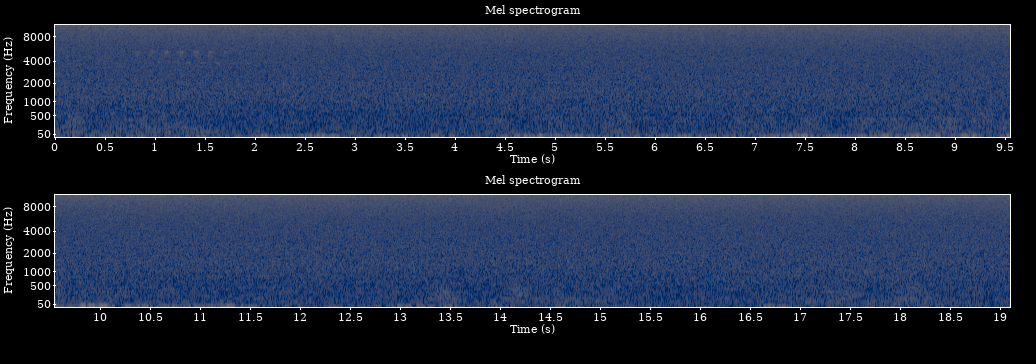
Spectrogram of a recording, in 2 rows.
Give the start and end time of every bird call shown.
0.7s-2.0s: Dark-eyed Junco (Junco hyemalis)

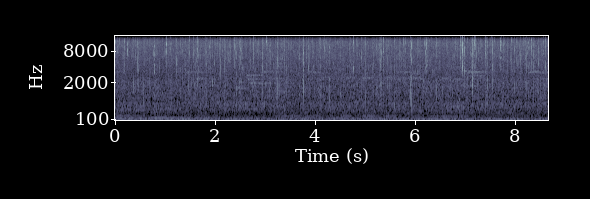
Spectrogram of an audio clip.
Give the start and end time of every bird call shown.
2.4s-3.4s: Wood Thrush (Hylocichla mustelina)

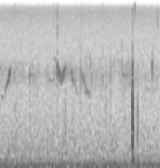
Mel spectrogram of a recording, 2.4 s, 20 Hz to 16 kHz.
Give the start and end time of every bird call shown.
0.8s-1.0s: Eurasian Skylark (Alauda arvensis)

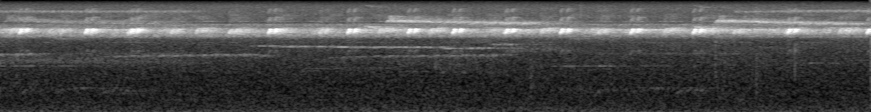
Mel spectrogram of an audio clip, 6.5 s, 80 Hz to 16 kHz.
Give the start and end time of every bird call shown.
0.0s-1.2s: Plumbeous Antbird (Myrmelastes hyperythrus)
0.0s-1.4s: Thrush-like Wren (Campylorhynchus turdinus)
0.0s-6.5s: Little Tinamou (Crypturellus soui)
0.0s-6.5s: Ruddy Pigeon (Patagioenas subvinacea)
1.7s-4.3s: Amazonian Grosbeak (Cyanoloxia rothschildii)
5.2s-6.5s: Black-faced Antthrush (Formicarius analis)

